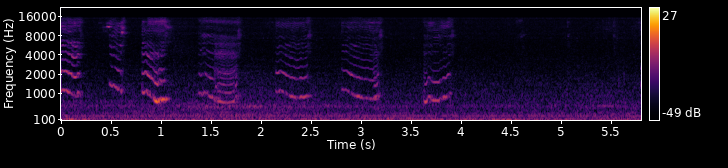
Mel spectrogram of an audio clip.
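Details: Young male Schnauzer offered for adoption by a pet shop, whining repeatedly: thin, downward-sliding whimpers about every half second, some drawn out, over faint background hum.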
